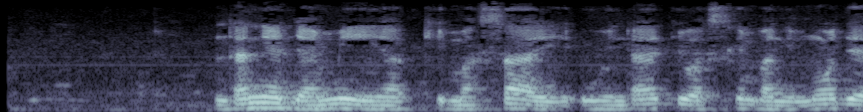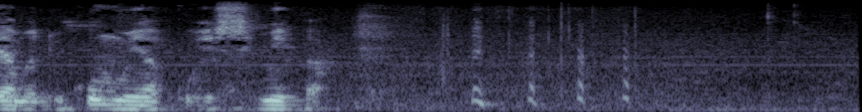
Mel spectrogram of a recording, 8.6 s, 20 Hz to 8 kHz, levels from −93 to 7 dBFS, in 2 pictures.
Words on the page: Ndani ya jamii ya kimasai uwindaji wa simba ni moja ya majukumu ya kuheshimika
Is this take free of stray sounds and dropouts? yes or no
no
